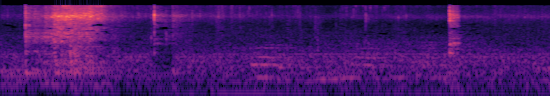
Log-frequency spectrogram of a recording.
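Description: Coconut milk potato curry stirred in a pan over low-to-medium heat: a few brief metal scrapes and clinks of a spoon against the pan, the loudest near the start, over a soft, steady background sizzle.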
